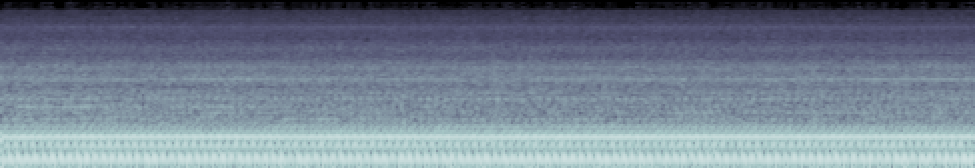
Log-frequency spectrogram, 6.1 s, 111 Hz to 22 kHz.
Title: Truck misfiring 2001 5.3 LS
